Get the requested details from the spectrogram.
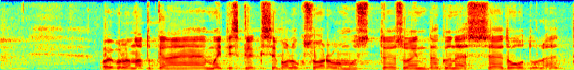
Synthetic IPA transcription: vo̰jb̥o̞lːɑnɑt̪ːˑukːˑe̞nemɤt̪ʲːiskliksjɑpɑluksuɑrvɑmust̪suend̪̥ɑkɤnɛst̪o̞ːd̪̥ulḛt̪ːˑ

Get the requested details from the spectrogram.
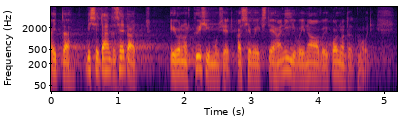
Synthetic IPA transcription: ɑjt̪ːˑæhmisːe̞t̪æhænd̪̥ɑse̞d̪ɑet̪ːˑ | e̞jo̞lnud̪̥̚kysʲimusiet̪kɑsːevɤjkst̪e̞ɦɑniːvɤjnɑːvɤjko̞lmɑnd̪̥ɑt̪ːˑmo̰ːd̪̥i̥

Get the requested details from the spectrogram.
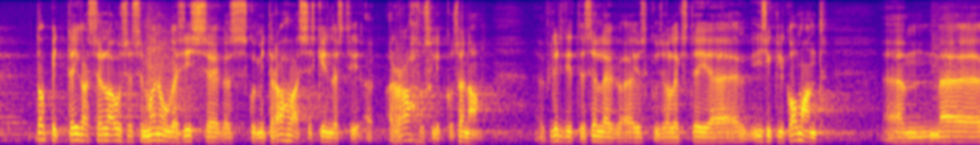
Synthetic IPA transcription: t̪o̞pːˑit̪ˑːeiɡ̥ɑsːelːɑwsesːemɤnuɡ̥ɑsisːekɑskujmit̪ːˑeɾʔɑhvɑsːiskind̪lɑst̪i | rɑhvuslikːˑusɤnɑ̰ | flird̪̥it̪ːˑese̞lːeɡ̥ɑ̰just̪̚kṵjseo̞lɛkst̪e̞jeisiklikːˑo̞mɑnd̪̥

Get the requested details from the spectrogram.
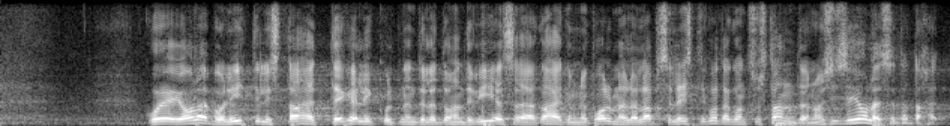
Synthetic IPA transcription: kuje̞jo̞le̞po̞liːt̪ːˑilist̪ːɑɦe̞t̪ːe̞ɡe̞likːˑult̪ne̞nd̪̥e̞le̞t̪uɦɑnd̪̥e̞viːje̞sɑjɑkɑɦe̞kymne̞ko̞lme̞lelɑpse̞le̞ːst̪iko̞d̪ɑkot̪sust̪ɑnd̪̥ɑno̞siːse̞jo̞le̞se̞d̪̥ɑt̪ɑɦe̞̰t̪ːˑ

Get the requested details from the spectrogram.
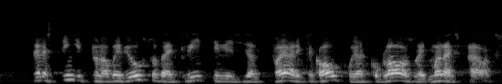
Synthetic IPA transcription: se̞lːe̞st̪ːiŋɡit̪ːˑunɑvɤjbjuht̪ud̪̥ɑe̞t̪̚kriːt̪ˑiliselt̪ˑvɑjɑlikːˑe̞kɑwpːˑujæt̪̚kub̥lɑːsvɑjd̪mɤne̞kspæevɑ̰ks

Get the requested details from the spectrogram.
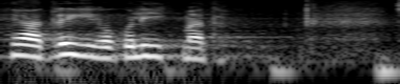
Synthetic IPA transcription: heɑd̪̥riːɡ̥iko̞ɡ̥uliːkmed̪̥ | s

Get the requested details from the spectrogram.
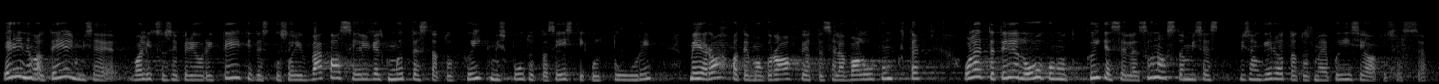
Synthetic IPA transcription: e̞ɾine̞vɑlt̪ːˑe̞ːlmise̞̰vɑlʲit̪sus̬e̞prio̞ɾit̪ːˑe̞ːt̪ːˑid̪̥e̞st̪̚kuso̞lʲivæɡ̥ɑse̞lɡ̥e̞lt̪mɤt̪ːˑe̞st̪ɑt̪ːud̪̥kɤjkːˑmispuːd̪̥ut̪ːˑɑse̞ːsʲt̪ikult̪ːuːɾi | me̞jeɾɑhfɑd̪̥e̞mo̞ɡ̥rɑːfiɑt̪ːˑe̞se̞lːe̞vɑlupuŋkt̪e̞ | o̞le̞t̪ːˑe̞t̪e̞jelo̞ːbunud̪̥kɤjɡe̞sːe̞lːesɤnɑst̪ɑmise̞st̪miso̞ŋkirjut̪ːˑɑt̪ːˑud̪̥meje̞pɤɦise̞ɑd̪̥use̞sːe̞̰

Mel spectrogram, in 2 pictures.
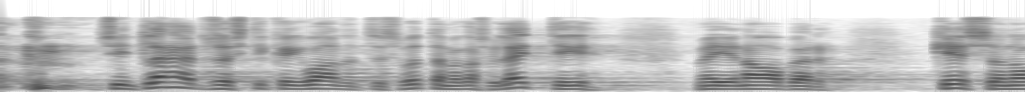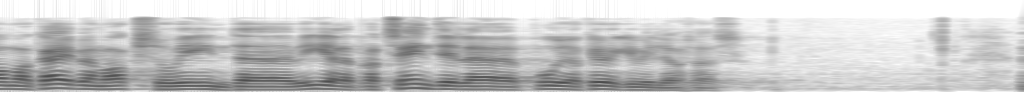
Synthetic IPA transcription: sind̪læɦe̞d̪̥use̞st̪ikːˑɑɡivɑːt̪ɑt̪ːˑesvɤt̪ːˑɑmekɑsvilæt̪ʲːi | me̞je̞nɑːbe̞ɾ | ke̞sːo̞no̞mɑkæjbe̞mɑksuviːnd̪̥viːje̞lepro̞t̪se̞nʲd̪̥ile̞puːjɑkø̞ːɡivilʲjɑo̞sɑ̰s

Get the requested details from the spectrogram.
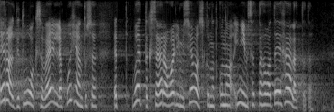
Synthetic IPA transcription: e̞ɾɑld̪̥it̪uːɑksevælʲjɑpɤɦjɑnd̪̥use̞ | et̪ːˑvɤe̞t̪ˑːɑkse̞æɾɑvɑlʲimisiɑoskonːɑt̪kunɑʔinime̞se̞d̪̥t̪ːɑɦɑvɑd̪eːhæːlet̪ːˑɑd̪̥ɑ

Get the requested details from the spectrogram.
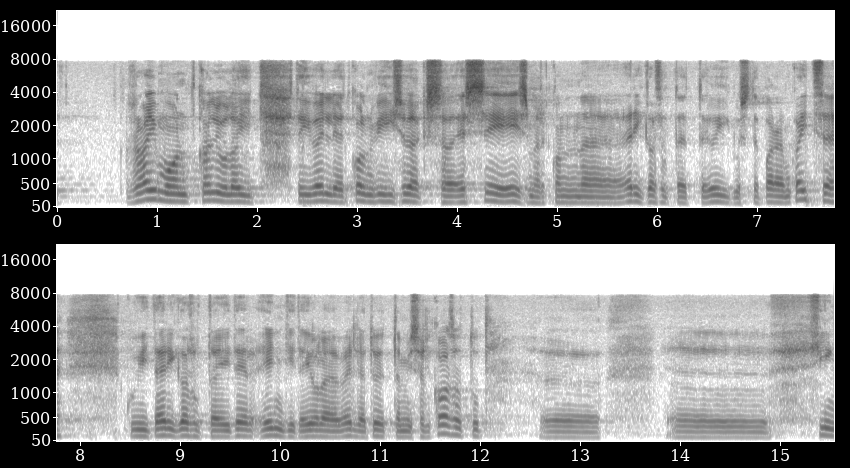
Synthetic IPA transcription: rɑjmond̪̥kɑlʲjulɑjd̪̥t̪e̞jvælʲjɑet̪ːˑko̞lmviːsyhe̞ksɑe̞seːeːsmærkˑːo̞næɾikɑsut̪ːˑɑjɑt̪ːˑe̞ɤjɡ̥ust̪e̞pɑɾe̞mkɑjt̪se̞kujd̪̥æɾikɑsut̪ːˑɑjɑd̪ee̞nd̪̥id̪e̞jo̞le̞vælʲjɑt̪ø̞ːt̪ːˑɑmise̞lkɑːsɑt̪ːˑud̪̥ | siːn

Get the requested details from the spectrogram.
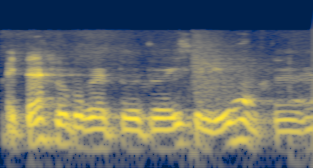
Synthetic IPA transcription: ʔɑ̰jt̪ːæhluɡupe̞ːt̪ːˑud̪ist̪uŋɡ̥ijuɦɑt̪ːˑ

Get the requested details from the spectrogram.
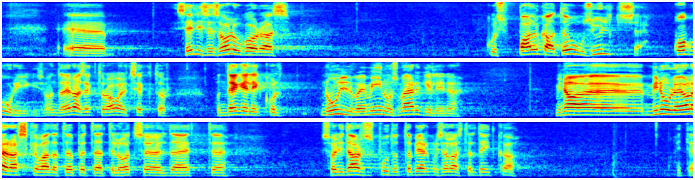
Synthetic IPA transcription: se̞lʲːis̬e̞so̞luko̞rːɑs | kuspɑlɡɑt̪ɤusylt̪se̞̰ | ko̞ɡ̥uɾiːɡ̥ḭso̞nɑe̞ɾɑs̬e̞k̚t̪o̞ɾɑvɑlikse̞kt̪o̞r | o̞nt̪e̞ɡe̞likːult̪nulʲːvɤjmiːnusmæɾɡiline̞ | minɑ | minule̞jo̞le̞ɾɑskevɑːd̪ɑt̪ːɑɤpːˑet̪ːˑɑjɑt̪ːˑe̞leo̞t̪sɑø̞eld̪ɑe̞t̪ː | so̞lʲid̪ɑːrsuspuːd̪ut̪ːˑɑbjærɡmise̞lɑːst̪ɑlt̪e̞jd̪̥̚kɑː | ɑjt̪ːˑæ

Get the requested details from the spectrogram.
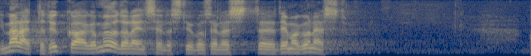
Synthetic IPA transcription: ɑmælet̪ːˑɑt̪ykːˑɑeɡ̥ɑmø̞ːd̪ɑlæjnt̪se̞lːest̪jubɑse̞lːest̪t̪e̞mɑkɤnest̪

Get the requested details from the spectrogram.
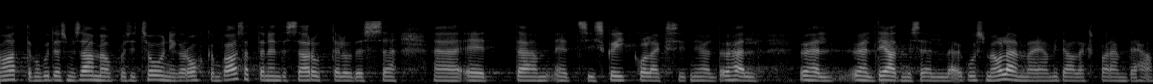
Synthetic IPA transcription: vɑːt̪ˑːɑmɑkujd̪̥ɑsme̞s̬ɑːme̞o̞pːˑo̞sit̪sio̞ːnʲiɡ̥ɑɾo̞hke̞mkɑːsɑt̪ːɑne̞nd̪̥e̞sːeɑɾut̪ːe̞lud̪̥e̞sːe | e̞t̪ːet̪ːsiskɤjkːo̞leksid̪̥niːø̞ld̪ɑyɦel | yɦelyɦe̞lt̪e̞ɑd̪̥mise̞lkusme̞o̞le̞mejɑmid̪̥ɑo̞le̞kspɑɾe̞mt̪e̞ɦɑ̰

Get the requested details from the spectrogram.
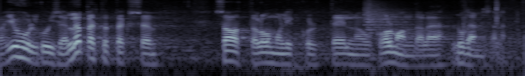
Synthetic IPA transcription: juɦulkujse̞lɤpːˑe̞t̪ːˑɑt̪ːˑɑkse | sɑːt̪ˑːɑlo̞ːmulikːˑult̪ːe̞ːlnəwko̞lmɑnd̪̥ɑle̞luɡ̥e̞misḛlḛ

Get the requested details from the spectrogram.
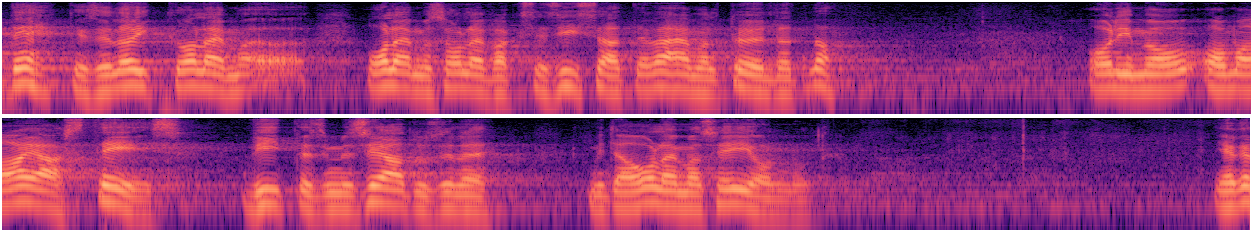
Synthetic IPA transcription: t̪e̞hkeselɤjkːˑolemo̞le̞mɑso̞le̞vɑksjɑsiːsːɑːt̪ːˑevæɦemɑlt̪ːˑø̞ːld̪̥ɑet̪no̞h | o̞lʲimeo̞mɑɑjɑst̪e̞ːs | viːt̪ːˑɑsime̞se̞ɑd̪̥use̞le̞ | mid̪̥ɑo̞le̞mɑse̞jo̞lnud̪̥ | jɑkɑ

